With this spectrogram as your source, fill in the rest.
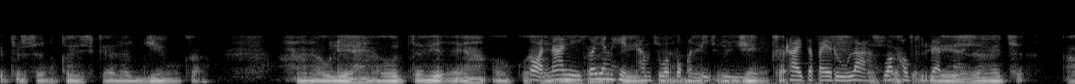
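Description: No technical faults can be heard in this speech recording.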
